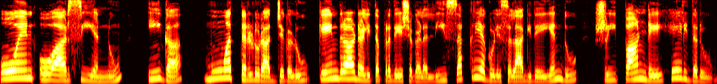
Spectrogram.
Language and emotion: Kannada, neutral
